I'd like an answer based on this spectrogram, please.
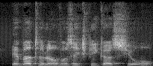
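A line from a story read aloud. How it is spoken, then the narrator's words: Exclaimed. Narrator (French): s'écria celle-ci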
